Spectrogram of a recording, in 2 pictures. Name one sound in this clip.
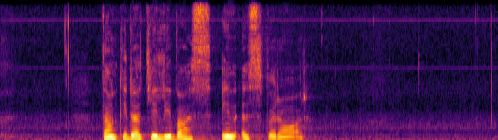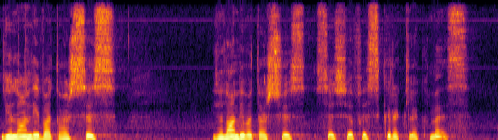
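A woman speaks into a microphone over loudspeakers in an echoing hall.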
